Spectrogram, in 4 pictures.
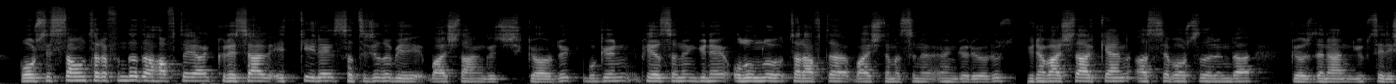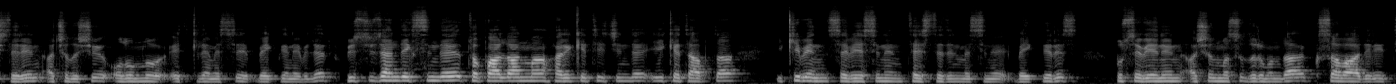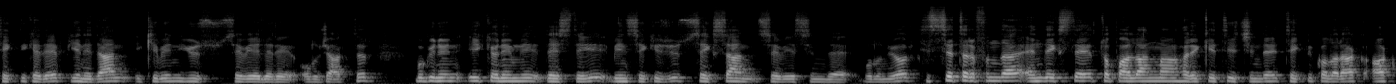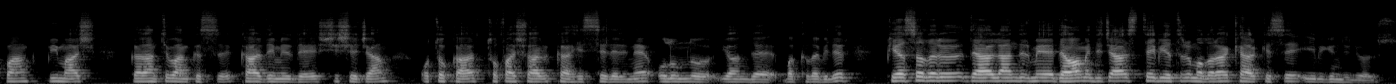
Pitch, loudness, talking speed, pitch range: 145 Hz, -29 LUFS, 100 wpm, 135-160 Hz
